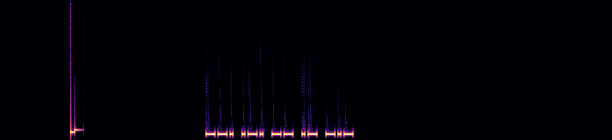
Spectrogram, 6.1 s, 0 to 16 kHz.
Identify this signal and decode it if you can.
Morse code, heard as a keyed tone, about 41 wpm, 700 Hz. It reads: GRMAK
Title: Code Groups - 5 Letters - 40wpm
